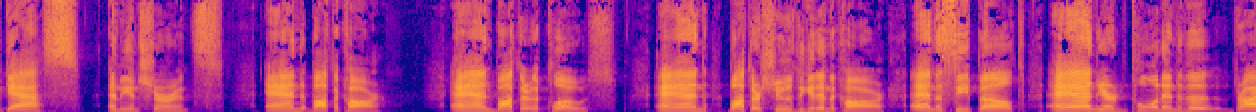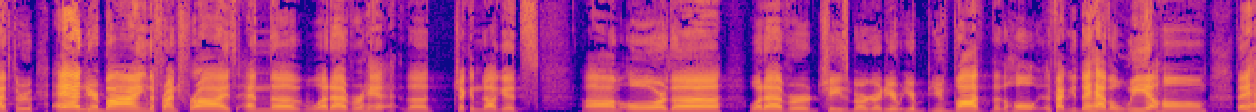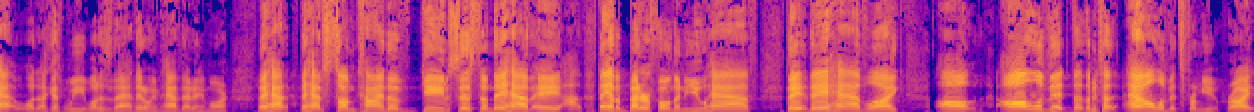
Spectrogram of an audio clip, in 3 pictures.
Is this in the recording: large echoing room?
yes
